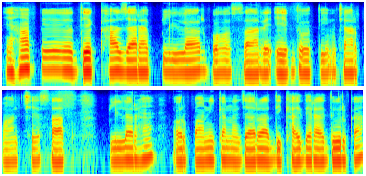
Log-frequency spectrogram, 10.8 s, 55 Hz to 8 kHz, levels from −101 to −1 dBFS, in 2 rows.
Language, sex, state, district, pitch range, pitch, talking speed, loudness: Hindi, male, Chhattisgarh, Balrampur, 125-135 Hz, 130 Hz, 155 wpm, -22 LUFS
